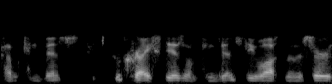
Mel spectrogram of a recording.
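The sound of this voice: With fairly even intonation, a man talks at a low pitch and a fairly quick pace in a dry, close sound with no echo.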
